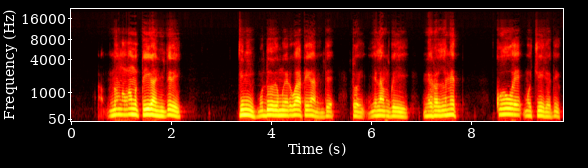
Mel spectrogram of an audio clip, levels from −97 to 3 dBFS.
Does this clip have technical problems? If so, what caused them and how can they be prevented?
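Yes. Between 0.87 and 1.15 s there is repeated packet loss (robotic sound): seven gaps, none longer than 20 ms, each patched by extending the sound just before it, so about half of that 140 ms-filled stretch is synthetic. Because the holes arrive in quick succession, the patches merge into a choppy texture rather than isolated blips, which separates it from a single dropout. A jitter buffer with more headroom and a steadier network path, or forward error correction, would prevent it.

Short concealed packet loss occurs at 6.27–6.31 s and twice back to back at 8.79–8.83 and 8.83–8.87 s, each time 20 ms going missing. The decoder bridged each hole by continuing the preceding sound and fading back into the real signal, so each one comes across as a brief smear or wobble instead of a click or a silent gap. Unlike the 0.87 s burst, these are isolated, so no robotic quality builds up. Reducing packet loss on the link, or adding redundancy to the stream, would prevent them.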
